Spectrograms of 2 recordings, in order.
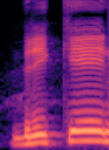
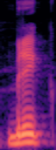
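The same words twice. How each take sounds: First: ब्रिके in two syllables, "bri-kay"; wrong reading, final e sounded. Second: ब्रिक as one short syllable, "brik"; correct silent-e reading. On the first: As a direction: add a long "ay" to the end of ब्रिके. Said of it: "ब्रिके नहीं पढ़ेंगे हम इसको". (ब्रिके के आख़िर में "ए" बोलकर) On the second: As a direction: stop ब्रिक on the k, no vowel after it. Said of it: "ब्रिक पढ़ेंगे इसे हम". (ब्रिक में आख़िरी ई silent) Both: Shown as a demonstration.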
